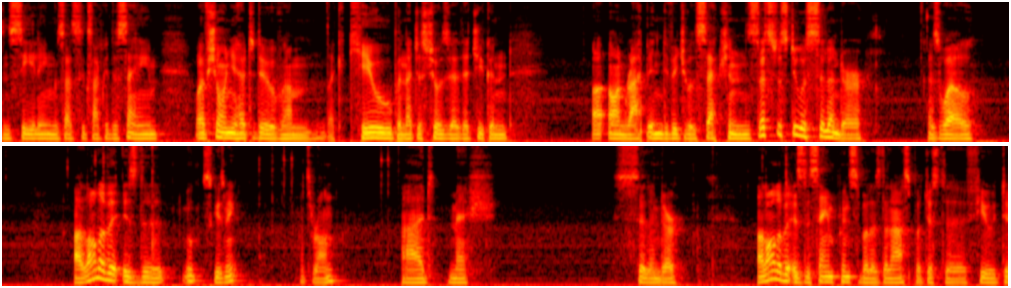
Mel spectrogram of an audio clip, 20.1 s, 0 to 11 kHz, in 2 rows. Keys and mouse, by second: 9.5-11.3 drag, 12.7 x, 14.1-15.9 drag, 17.4-18.9 middle drag.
